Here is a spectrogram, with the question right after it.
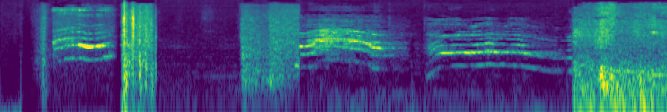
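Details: Domestic cat giving three drawn-out, tonal meows, the first short and high, the later ones longer with a rising then falling pitch, separated by brief bursts of rustling and knocking noise.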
